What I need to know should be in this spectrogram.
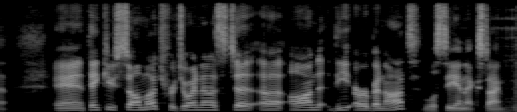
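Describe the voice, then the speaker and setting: A man speaks with a Texan accent. His pace is moderate. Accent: Texan American. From Texas. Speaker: podcast host. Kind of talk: casual interview. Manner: hesitant, many uh fillers.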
